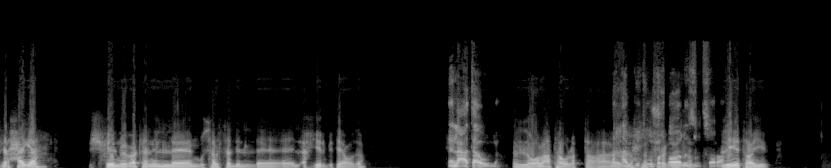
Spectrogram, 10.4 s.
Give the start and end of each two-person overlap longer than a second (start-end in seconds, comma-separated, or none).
7.6-9.2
